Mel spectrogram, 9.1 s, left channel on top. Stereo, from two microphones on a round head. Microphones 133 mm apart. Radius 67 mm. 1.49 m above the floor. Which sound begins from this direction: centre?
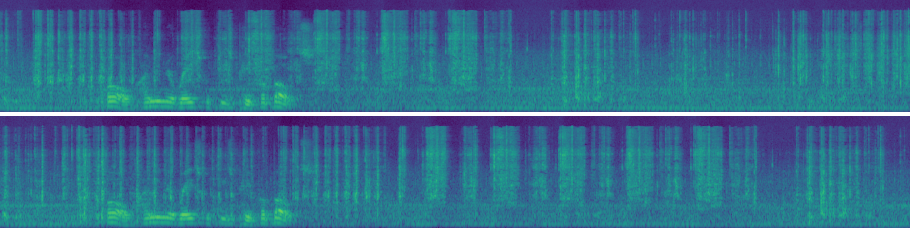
A man speaking, at 1.1 s.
